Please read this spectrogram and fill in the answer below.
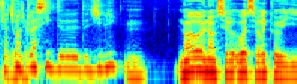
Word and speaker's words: Ghibli: Ghibli, pardon. Et là, je sais que ça se prononce Ghibli, comme c'est écrit Ghibli, mais quand c'est arrivé, je crois qu'on posait tous.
